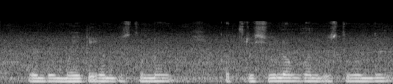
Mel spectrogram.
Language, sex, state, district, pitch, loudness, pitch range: Telugu, male, Andhra Pradesh, Anantapur, 145 Hz, -13 LUFS, 145-150 Hz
